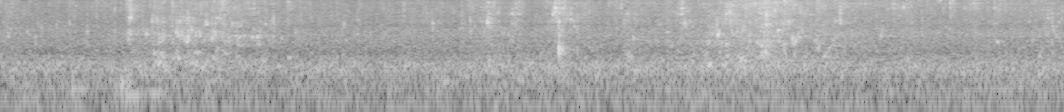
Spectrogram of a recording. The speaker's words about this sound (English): It's a beautiful paradox this morning, close by the water is gently touching on the shores, and I feel calmness. And off in the distance, it's more of a roar. The energy of the waves picking up, hitting the rocks.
